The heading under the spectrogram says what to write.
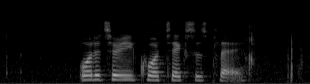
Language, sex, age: English, female, 18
